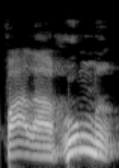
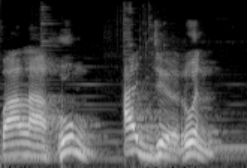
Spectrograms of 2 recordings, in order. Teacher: Mim sukunnya harus dibaca jelas dan tidak boleh mantul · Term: idhar syafawi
